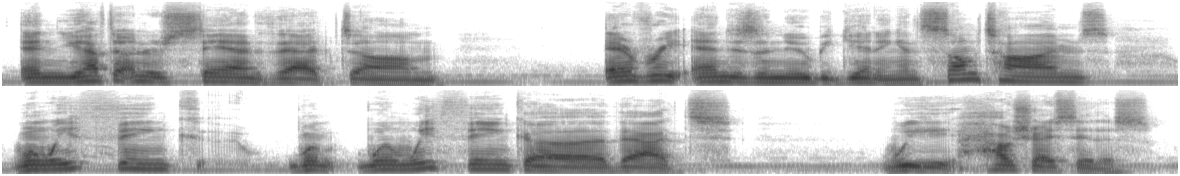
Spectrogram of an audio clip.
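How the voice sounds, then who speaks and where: A young man with a raspy voice, a blues and soul singer, talking casually in an interview with many fillers and restarts. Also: mid-range voice, lively intonation, unhurried.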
